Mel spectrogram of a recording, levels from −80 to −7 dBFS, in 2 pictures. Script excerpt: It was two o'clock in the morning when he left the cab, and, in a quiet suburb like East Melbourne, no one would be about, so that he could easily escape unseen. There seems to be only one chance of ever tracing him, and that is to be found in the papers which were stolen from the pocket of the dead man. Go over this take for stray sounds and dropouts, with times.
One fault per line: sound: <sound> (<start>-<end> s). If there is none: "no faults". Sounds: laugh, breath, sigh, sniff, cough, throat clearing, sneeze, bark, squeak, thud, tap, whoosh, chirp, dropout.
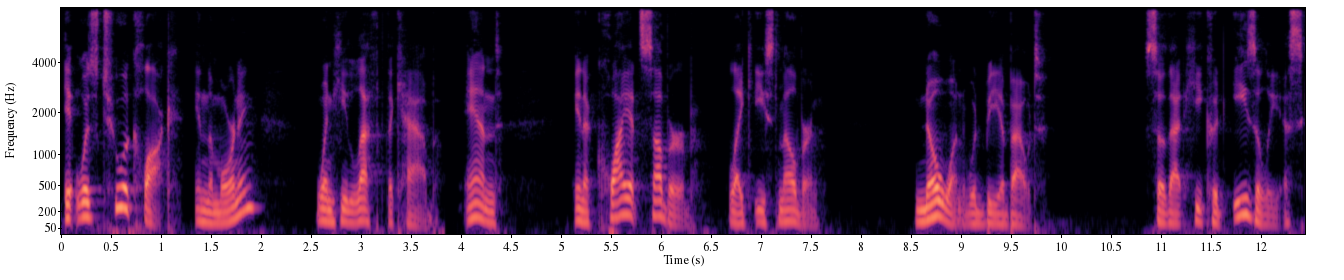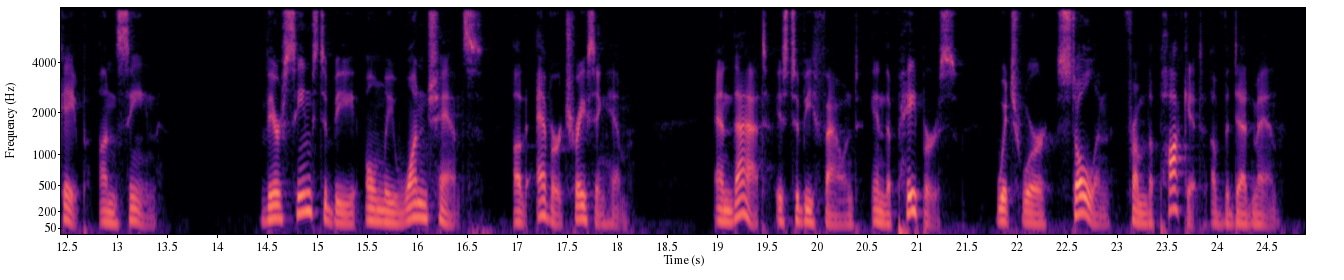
no faults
